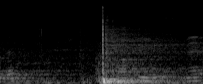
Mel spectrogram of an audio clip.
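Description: A judo student thrown onto the tatami mat lands with one loud thud about a second in, echoing in the hall.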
